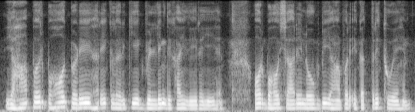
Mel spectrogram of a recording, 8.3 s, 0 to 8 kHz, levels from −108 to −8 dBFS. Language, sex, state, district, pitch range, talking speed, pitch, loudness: Hindi, male, Jharkhand, Sahebganj, 105-115 Hz, 165 wpm, 110 Hz, -15 LUFS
